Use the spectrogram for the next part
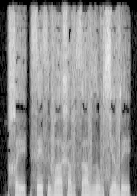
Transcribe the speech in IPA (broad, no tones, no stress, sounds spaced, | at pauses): χ e | θ e θ ɨ v a x a v θ a v ð o v sʲ ɜ v ɾ e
